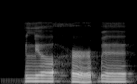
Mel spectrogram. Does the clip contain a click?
no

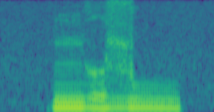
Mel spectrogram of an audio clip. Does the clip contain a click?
no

